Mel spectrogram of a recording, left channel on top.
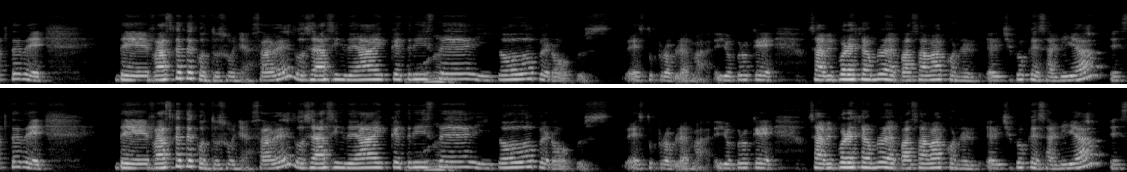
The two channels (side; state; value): both; normal; correlation 0.80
